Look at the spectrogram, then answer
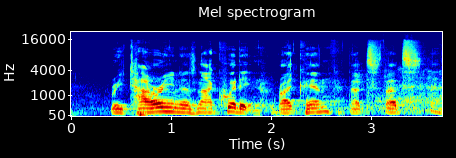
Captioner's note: audience laughing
